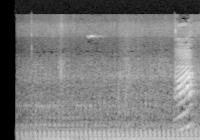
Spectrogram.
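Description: A small engine running steadily, a low even hum. A man's voice starts speaking just before the end.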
